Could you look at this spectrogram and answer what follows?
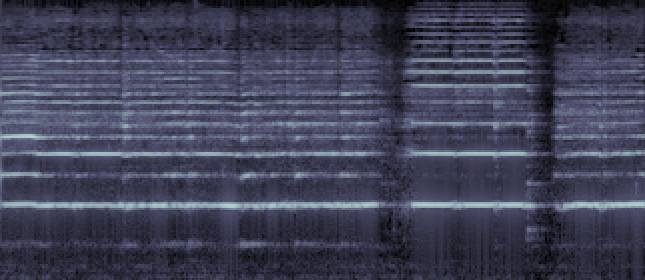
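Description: A violin harmonic on the E string, bowed at a sweet spot to sound a B one octave higher, rings as a sustained bright tone with clean overtones, briefly breaking off twice before resuming, heard alone.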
